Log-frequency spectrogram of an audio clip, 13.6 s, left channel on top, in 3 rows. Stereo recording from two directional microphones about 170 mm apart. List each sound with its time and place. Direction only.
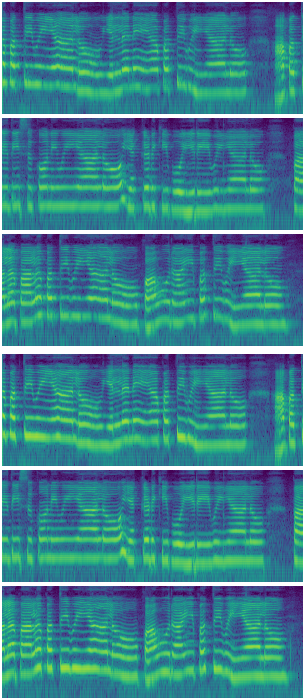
0.0 s speech: 20° right (ahead or behind)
